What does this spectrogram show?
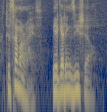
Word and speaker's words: zsh: summarize we are getting Z shell it's pronounced Z shell bash three-bin bash is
